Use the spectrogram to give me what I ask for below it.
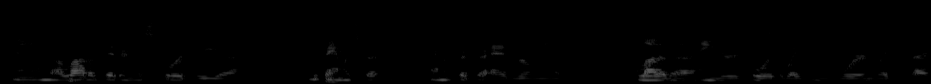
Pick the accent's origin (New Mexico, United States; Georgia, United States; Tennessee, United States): Georgia, United States; Acworth; So me and my brother, we grew up in Cobb County, in a little area called Due West Ackworth. Went to Due West Elementary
